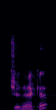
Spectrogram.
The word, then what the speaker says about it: Janerka: have a special guest on Today's Show janeka is that how you pronounced your last name yeah you did it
